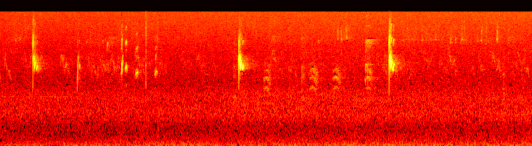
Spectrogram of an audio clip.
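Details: A Carolina Wren, during a winter Christmas Bird Count near a creek bank, approaching the recordist, gives two sharp, high, downslurred notes about two seconds apart, with faint scattered chips and a steady low rumble of wind.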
